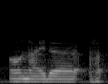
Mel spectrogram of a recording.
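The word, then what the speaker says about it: Oneida: A boy in a shopping cart says, "I'm Onida."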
